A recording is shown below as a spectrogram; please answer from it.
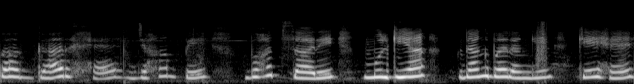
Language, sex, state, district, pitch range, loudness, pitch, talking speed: Hindi, female, Uttar Pradesh, Lalitpur, 300-350 Hz, -15 LUFS, 330 Hz, 115 wpm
